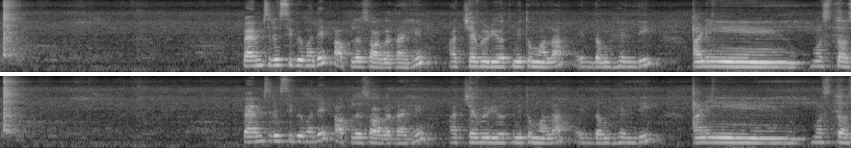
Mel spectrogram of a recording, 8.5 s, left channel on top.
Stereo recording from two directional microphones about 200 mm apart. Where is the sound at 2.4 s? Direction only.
55° left (ahead or behind).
